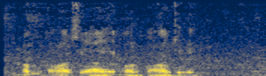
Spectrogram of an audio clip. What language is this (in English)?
Urdu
